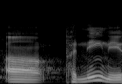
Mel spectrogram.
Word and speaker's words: Panini: There's a 2017 Panini, is how you pronounce the card name, National Treasures Platinum, number 161, one of one.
